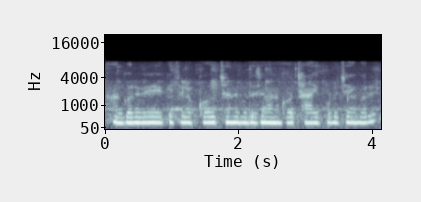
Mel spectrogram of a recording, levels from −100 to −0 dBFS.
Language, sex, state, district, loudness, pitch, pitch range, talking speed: Odia, female, Odisha, Nuapada, -12 LUFS, 200 Hz, 200-205 Hz, 160 wpm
